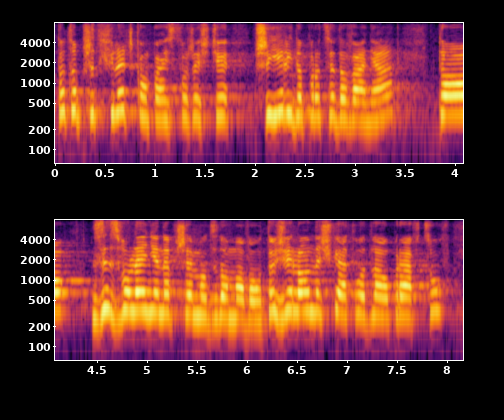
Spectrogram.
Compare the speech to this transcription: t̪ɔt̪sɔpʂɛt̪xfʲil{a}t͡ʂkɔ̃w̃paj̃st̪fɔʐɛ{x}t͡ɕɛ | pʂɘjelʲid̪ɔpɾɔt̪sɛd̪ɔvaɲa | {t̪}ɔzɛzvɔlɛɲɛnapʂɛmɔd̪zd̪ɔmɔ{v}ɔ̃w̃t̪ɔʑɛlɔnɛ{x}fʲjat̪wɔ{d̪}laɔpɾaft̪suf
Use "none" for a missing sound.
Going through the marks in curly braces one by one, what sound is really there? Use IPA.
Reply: ɛ, ɕ, t̪, v, ɕ, d̪

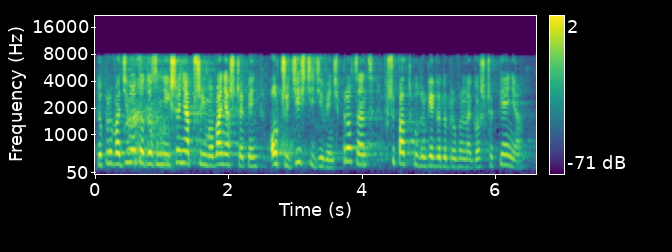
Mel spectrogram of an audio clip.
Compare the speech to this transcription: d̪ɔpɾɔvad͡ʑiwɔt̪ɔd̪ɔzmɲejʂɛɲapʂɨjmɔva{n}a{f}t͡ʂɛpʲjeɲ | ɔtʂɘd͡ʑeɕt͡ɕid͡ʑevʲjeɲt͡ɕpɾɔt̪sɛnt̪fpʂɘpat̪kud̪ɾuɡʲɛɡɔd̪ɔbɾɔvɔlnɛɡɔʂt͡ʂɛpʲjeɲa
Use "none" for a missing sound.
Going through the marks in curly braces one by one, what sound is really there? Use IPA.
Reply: ɲ, ʂ

